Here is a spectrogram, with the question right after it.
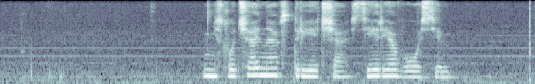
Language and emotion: Russian, neutral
